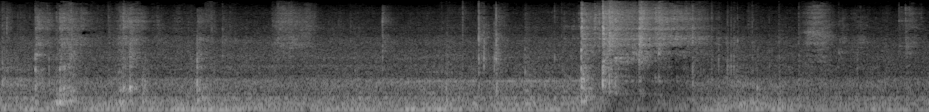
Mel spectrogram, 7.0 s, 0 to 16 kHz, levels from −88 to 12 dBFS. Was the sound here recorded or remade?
remade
